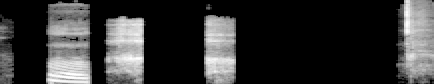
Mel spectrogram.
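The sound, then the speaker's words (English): A person yawning: a short voiced, groaning stretch, then a few breathy exhalations with quiet pauses between them. “Did you yawn? No, that's me yawning.”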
